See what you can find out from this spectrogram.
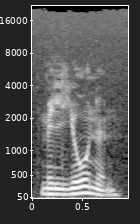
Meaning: plural of Million
- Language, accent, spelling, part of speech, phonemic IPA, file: German, Germany, Millionen, noun, /mɪˈli̯oːnən/, De-Millionen.ogg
